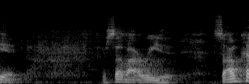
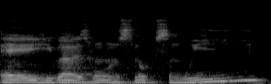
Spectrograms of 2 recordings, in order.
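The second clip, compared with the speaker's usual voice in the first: slow, drawn-out offer rising at the end; reptilian dude's voice; 3 dB quieter, slower than usual. Retold or imitated. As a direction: stretch it out like a spaced-out creep. Reptilian friend hails the police.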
